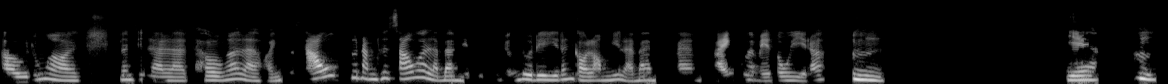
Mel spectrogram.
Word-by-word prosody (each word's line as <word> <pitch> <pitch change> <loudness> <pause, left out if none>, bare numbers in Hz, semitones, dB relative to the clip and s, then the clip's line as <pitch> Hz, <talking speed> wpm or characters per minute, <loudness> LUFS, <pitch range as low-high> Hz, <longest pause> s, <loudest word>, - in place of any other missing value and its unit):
Ừ, 175 0 0
đúng 245 +4 -4
rồi, 190 -6 +1 0.4
nên 215 0 -2
chi 225 +2 -17
là 185 -2 -4
là 175 -1 -4 0.2
thường 195 -1 0
á 235 +4 -1
là 185 -8 -1
khoảng 160 +1 -10
thứ 280 - -31
Sáu, 360 +9 +5
thứ 310 - -3
Năm, 255 -4 0
thứ 280 - -2
Sáu 270 +2 +1
á 320 -3 0
là 235 - 0
ba 190 +1 0
mẹ 180 - -4
tui 390 - -29 0.2
dẫn - - -20
tui 230 -2 +4
đi 205 -1 +2
đánh 235 +3 -2
cầu 190 -5 +2
lông 180 0 -3
với 220 +2 -2
lại 185 -7 -5
ba 180 +2 -3 0.3
ba 185 - -8 0.3
bạn - - +3
của - - -17
ba 210 - -9
mẹ 165 0 -3
tui 185 -1 -4
vậy 165 - -6
đó. 185 +4 -4 0.3
Ừm. 210 -6 +8 1.9
Yeah. 200 0 +5 0.4
Ừm. 240 -4 +9
205 Hz, 215 wpm, -22 LUFS, 185-240 Hz, 1.9 s, Ừm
